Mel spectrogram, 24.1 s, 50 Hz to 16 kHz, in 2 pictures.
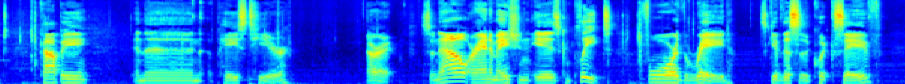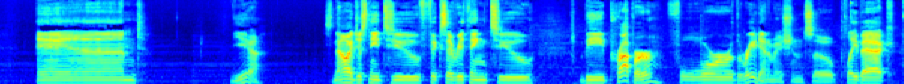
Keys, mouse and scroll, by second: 3.5 ctrl+v, 8.5 ctrl+s, 11.7 click, 23.3 click.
